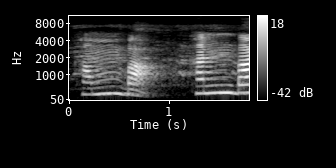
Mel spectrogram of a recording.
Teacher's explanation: इसमें म निकल रहा है म का उच्चारण निकल रहा है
